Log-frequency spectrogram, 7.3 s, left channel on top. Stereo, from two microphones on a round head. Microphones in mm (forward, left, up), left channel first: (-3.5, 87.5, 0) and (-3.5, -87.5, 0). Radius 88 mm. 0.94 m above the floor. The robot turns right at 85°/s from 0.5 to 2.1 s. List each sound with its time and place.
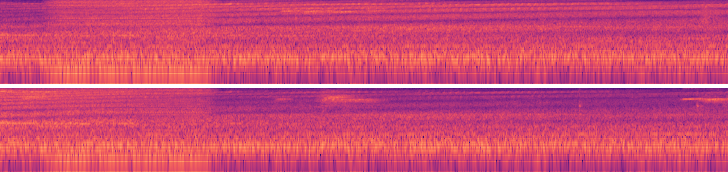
0.0 s a drone: 65° right (ahead or behind); by 7.3 s 85° left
